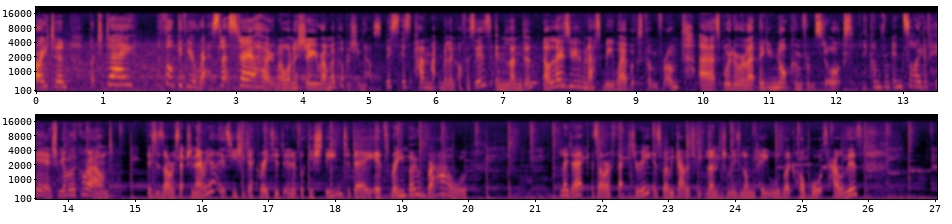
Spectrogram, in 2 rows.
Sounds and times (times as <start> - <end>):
Music: 0.0 - 5.2, 12.7 - 27.0
Speech: 0.0 - 14.6, 15.2 - 20.0, 21.4 - 25.9.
